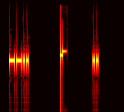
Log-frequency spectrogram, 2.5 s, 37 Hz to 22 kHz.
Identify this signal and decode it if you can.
Morse code, heard as a keyed tone, about 35 wpm, 700 Hz. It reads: Z I
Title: Single Letters - Rapid-Fire 35wpm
